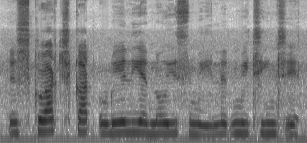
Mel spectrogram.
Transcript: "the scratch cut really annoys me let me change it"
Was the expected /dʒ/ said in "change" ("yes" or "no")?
no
